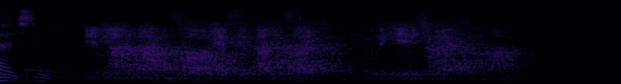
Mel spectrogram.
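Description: A large crowd murmurs a prayer in unison.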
